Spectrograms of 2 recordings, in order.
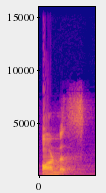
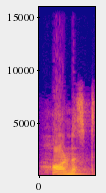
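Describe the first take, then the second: First: The initial h sound is silent. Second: The initial h sound is pronounced. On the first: The speaker calls it right. "എച്ച് silent ആണ്" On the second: The speaker calls it wrong. "തെറ്റായിട്ടാണ് അത് pronounce ചെയ്യുന്നത്"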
